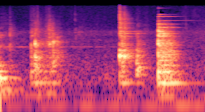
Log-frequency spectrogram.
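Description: Small metal spoon clinking against a whisky nosing glass: a light tap, then two sharp clinks with a brief high ring, about a second in and just after.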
